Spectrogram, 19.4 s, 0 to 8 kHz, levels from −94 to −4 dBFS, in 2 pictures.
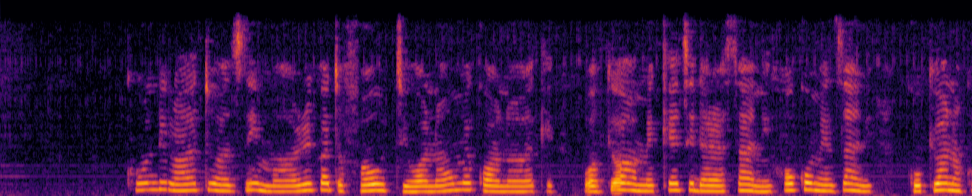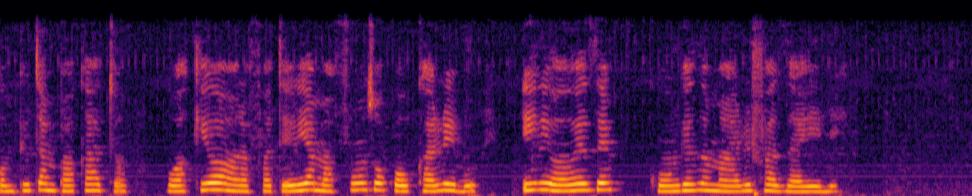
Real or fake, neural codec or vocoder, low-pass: real; none; 7.2 kHz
